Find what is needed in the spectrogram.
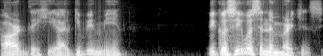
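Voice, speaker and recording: With a strong Mexican accent, a man talks at a fairly quick pace in a medium pitch with vocal fry and ordinary pitch variation, recorded very cleanly over a silent background. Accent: thick Mexican Spanish. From Mexico, Chihuahua. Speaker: food business owner. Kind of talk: interview. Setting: podcast. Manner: halting, repeats words.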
